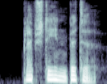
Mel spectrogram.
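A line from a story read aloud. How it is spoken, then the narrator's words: Pleading. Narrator (German): fleht Anna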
